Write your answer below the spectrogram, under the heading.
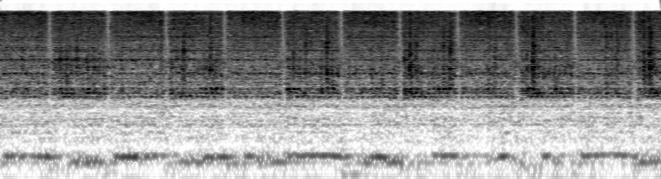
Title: rattle noise from epilog laser machine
